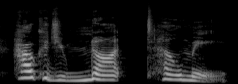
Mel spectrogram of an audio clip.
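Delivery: cross, indignant, grumpy yell, high and drawn out. Recapping a scene where Twilight confronts Shining Armor, retelling Twilight's grumpy yell. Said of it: "she's yelling at Shining Armor".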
